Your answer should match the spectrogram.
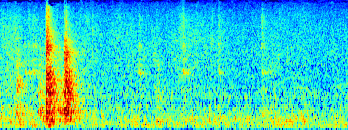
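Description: A few short handling noises, rustles and light knocks, in the first second, then quiet room tone.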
